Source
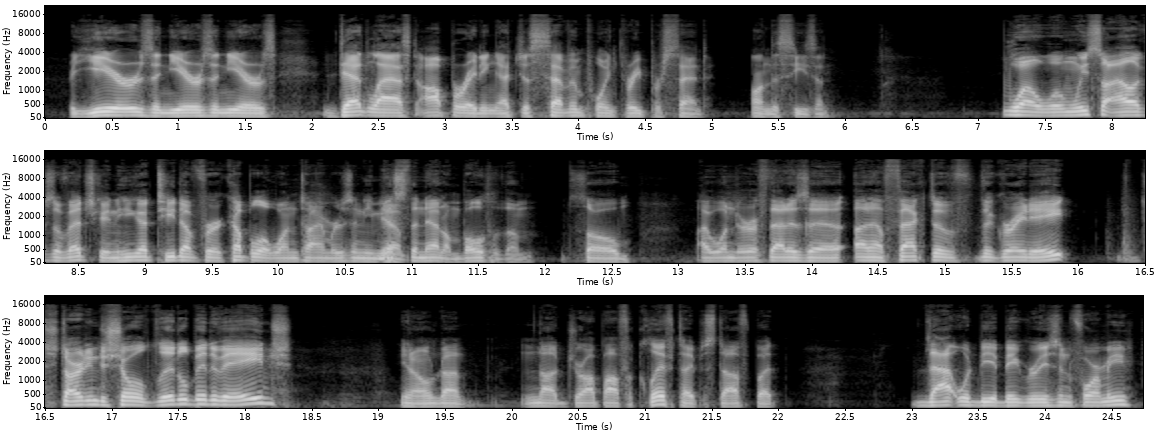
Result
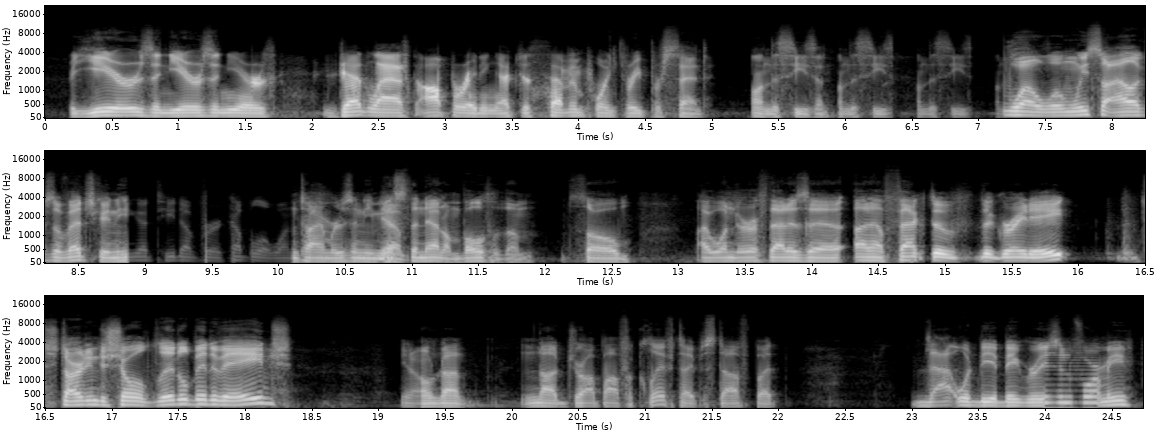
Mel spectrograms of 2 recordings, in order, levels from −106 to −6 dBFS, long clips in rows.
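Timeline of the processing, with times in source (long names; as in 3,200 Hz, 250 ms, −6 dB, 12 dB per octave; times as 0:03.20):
0:01.32–0:04.23: low-pass on a step sequencer 4.3 Hz 780–2,200 Hz
0:05.36–0:05.76: delay throw 590 ms, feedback 45%, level −6 dB
0:08.86–0:10.11: gate with flip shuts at −26 dBFS, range −36 dB
0:14.75–0:16.44: loudspeaker in its box 160–4,400 Hz, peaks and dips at 190 Hz +10 dB, 350 Hz +10 dB, 710 Hz −9 dB, 1,500 Hz +7 dB, 2,200 Hz −4 dB
0:18.17–0:19.32: fade out linear, to −15 dB
0:20.53–0:23.32: downward compressor 5 to 1, threshold −31 dBFS
0:23.99–0:24.40: phases set to zero 209 Hz
whole clip: Chebyshev low-pass filter 4,600 Hz, order 3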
